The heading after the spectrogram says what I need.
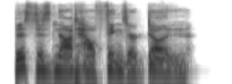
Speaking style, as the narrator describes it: Malik snarled through the glass

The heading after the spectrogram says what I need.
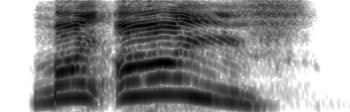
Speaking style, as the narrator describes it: cried Abu despairingly

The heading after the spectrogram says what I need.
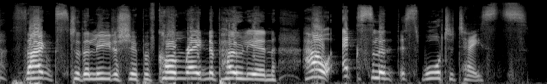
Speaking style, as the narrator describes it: two cows enjoying a drink at the pool would exclaim

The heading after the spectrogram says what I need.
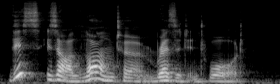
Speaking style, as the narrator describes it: she informed Harry, Ron, Hermione, and Ginny in a low voice

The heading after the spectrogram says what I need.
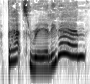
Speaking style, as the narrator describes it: she exclaimed

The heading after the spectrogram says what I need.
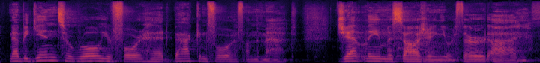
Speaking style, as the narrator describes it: in her best yoga voice, the instructor said

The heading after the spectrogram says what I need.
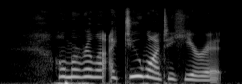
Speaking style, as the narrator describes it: cried Anne contritely

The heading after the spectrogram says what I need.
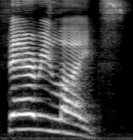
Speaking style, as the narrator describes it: Harry had to yell

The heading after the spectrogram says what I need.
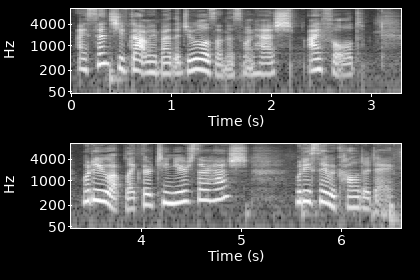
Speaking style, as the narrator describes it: sighs with release

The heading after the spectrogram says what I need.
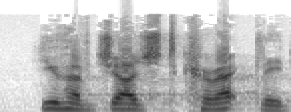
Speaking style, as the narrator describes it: Jesus said

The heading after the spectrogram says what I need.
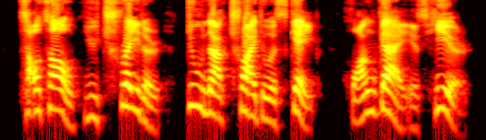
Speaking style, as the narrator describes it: Huang Gai shouted

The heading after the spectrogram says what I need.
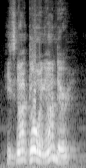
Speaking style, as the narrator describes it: the anesthesiologist yelled

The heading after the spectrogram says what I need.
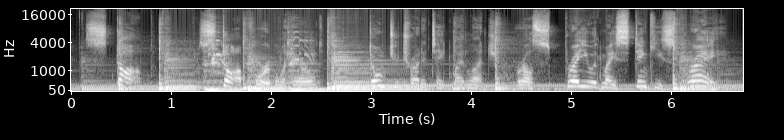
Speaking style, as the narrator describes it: shouted Sammy Skunk

